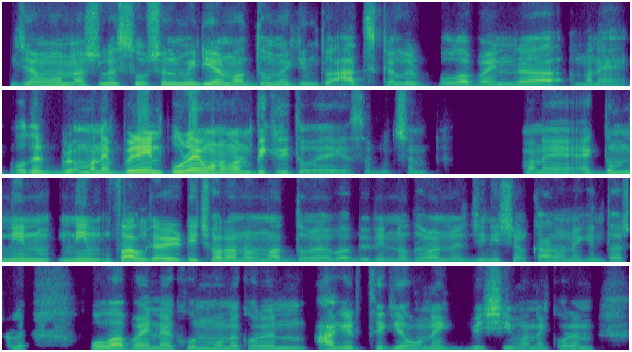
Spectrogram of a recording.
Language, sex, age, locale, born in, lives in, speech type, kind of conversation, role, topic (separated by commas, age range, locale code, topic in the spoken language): Bengali, male, 20-24, bn-BD, Bangladesh, Bangladesh, conversation, unstructured, none, বর্তমান সময়ে সমাজমাধ্যমের প্রভাবকে আপনি কীভাবে দেখছেন?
